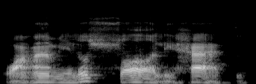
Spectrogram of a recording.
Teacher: Tapi karena ini adalah bacaan wasol sambung, maka terjadi yang pertama yaitu alif lam syamsiyah. Ya, ada alif lam yang nggak terdengar jelas. Lalu di sini ada huruf shad, ini huruf syamsiyah.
